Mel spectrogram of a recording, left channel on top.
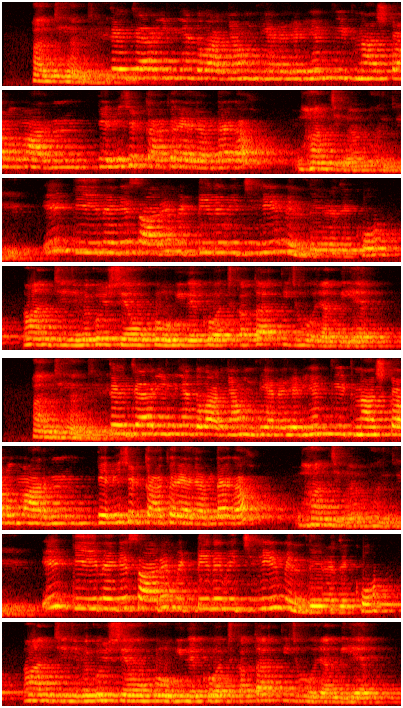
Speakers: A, on the left (about 15°); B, on the right (about 80°).
A: ਹਾਂਜੀ-ਹਾਂਜੀ।
B: ਤੇ ਜ਼ਹਿਰੀਲੀਆਂ ਦਵਾਈਆਂ ਹੁੰਦੀਆਂ ਨੇ ਜਿਹੜੀਆਂ ਕੀਟਨਾਸ਼ਕਾਂ ਨੂੰ ਮਾਰਨ ਦੇ ਲਈ ਛਿਡ- ਕਾ ਕਰਿਆ ਜਾਂਦਾ ਹੈਗਾ।
A: ਹਾਂਜੀ ਮੈਮ ਹਾਂਜੀ।
B: ਇਹ ਕੀ ਨੇਗੇ ਸਾਰੇ ਮਿੱਟੀ ਦੇ ਵਿੱਚ ਹੀ ਮਿਲਦੇ ਨੇ ਦੇਖ
A: ਹਾਂਜੀ ਜਿਵੇਂ ਕੋਈ ਸਿਉਂਖ ਹੋ ਗਈ ਦੇਖੋ ਅੱਜ ਕੱਲ੍ਹ ਧਰਤੀ ਚ ਹੋ ਜਾਂਦੀ ਹੈ।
